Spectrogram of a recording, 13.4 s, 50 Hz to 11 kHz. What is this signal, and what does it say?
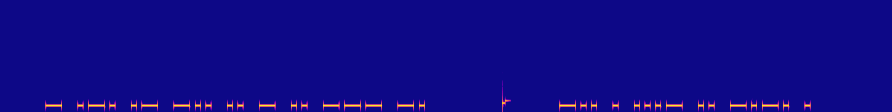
Morse code, heard as a keyed tone, about 15 wpm, 700 Hz. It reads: TRADITION DEVICE
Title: Sentences from Top 1500 Words - New Word Drill Alt - 15wpm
